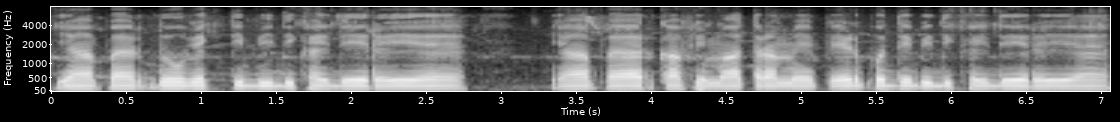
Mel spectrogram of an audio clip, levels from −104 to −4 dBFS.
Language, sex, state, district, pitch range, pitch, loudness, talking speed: Hindi, male, Rajasthan, Bikaner, 100-105 Hz, 105 Hz, -16 LUFS, 180 wpm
